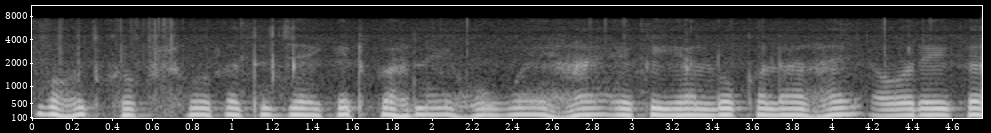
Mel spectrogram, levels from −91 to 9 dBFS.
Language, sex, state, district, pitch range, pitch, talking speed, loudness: Hindi, female, Uttar Pradesh, Jyotiba Phule Nagar, 180-185 Hz, 185 Hz, 165 wpm, -15 LUFS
